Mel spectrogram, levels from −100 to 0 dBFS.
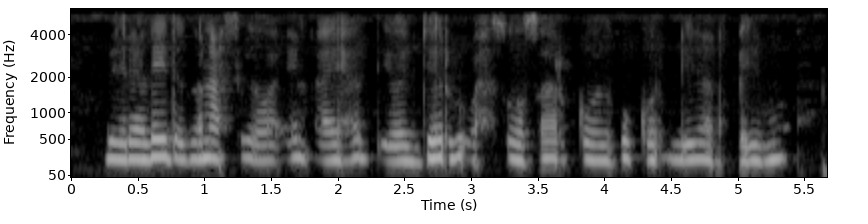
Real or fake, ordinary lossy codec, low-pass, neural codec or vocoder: real; MP3, 48 kbps; 5.4 kHz; none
